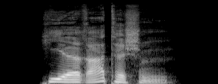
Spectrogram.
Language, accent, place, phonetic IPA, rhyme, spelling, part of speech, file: German, Germany, Berlin, [hi̯eˈʁaːtɪʃm̩], -aːtɪʃm̩, hieratischem, adjective, De-hieratischem.ogg
- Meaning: strong dative masculine/neuter singular of hieratisch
